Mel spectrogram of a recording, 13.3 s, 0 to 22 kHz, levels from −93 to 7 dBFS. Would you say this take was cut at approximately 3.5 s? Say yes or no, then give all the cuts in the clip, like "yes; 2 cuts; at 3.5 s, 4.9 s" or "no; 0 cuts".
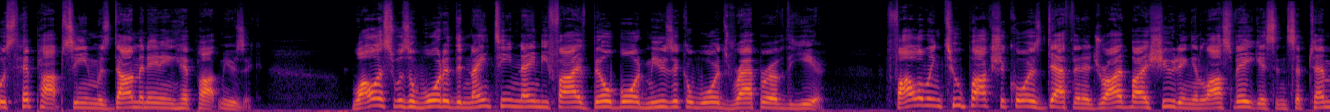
no; 1 cut; at 8.8 s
